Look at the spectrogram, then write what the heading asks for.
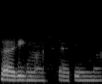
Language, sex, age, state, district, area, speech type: Tamil, female, 18-30, Tamil Nadu, Cuddalore, urban, conversation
